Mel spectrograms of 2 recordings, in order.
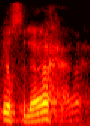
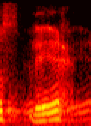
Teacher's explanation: تقول إصلاح بألف خالصة أو إصليح بالإمالة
